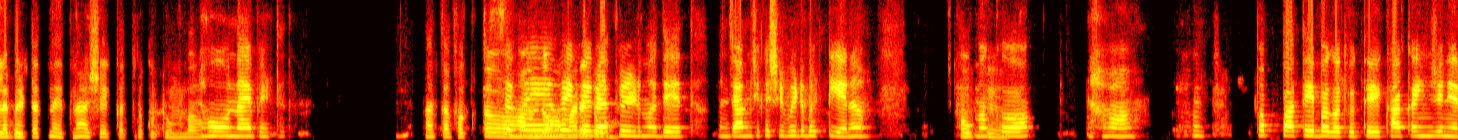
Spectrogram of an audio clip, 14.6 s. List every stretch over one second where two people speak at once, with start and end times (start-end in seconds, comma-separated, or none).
none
